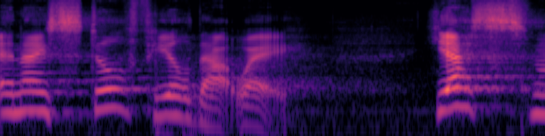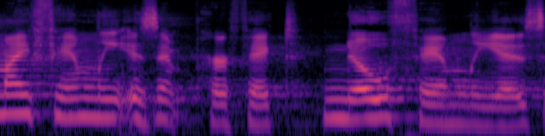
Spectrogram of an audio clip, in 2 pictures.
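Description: A woman's plain, everyday voice, fairly high in pitch, with lively intonation at a fairly slow pace, on a very clean recording with a silent background. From Ohio, US. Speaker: college student. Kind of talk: personal story speech. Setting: stage with audience.

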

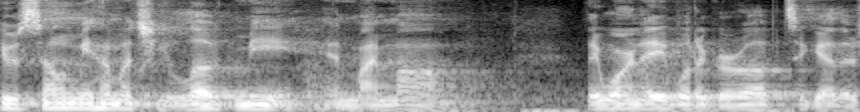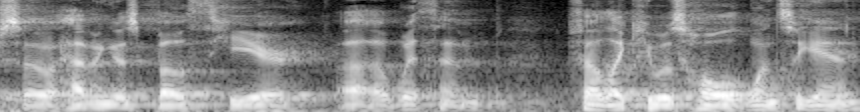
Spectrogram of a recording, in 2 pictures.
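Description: A man with an American accent, fairly low pitch and monotone, flat intonation, at a fairly quick pace with audible room echo. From Texas, US. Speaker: college student. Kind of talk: speech. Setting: chapel with audience.

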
